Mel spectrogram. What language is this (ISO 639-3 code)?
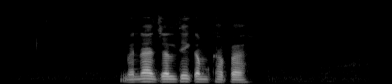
mki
